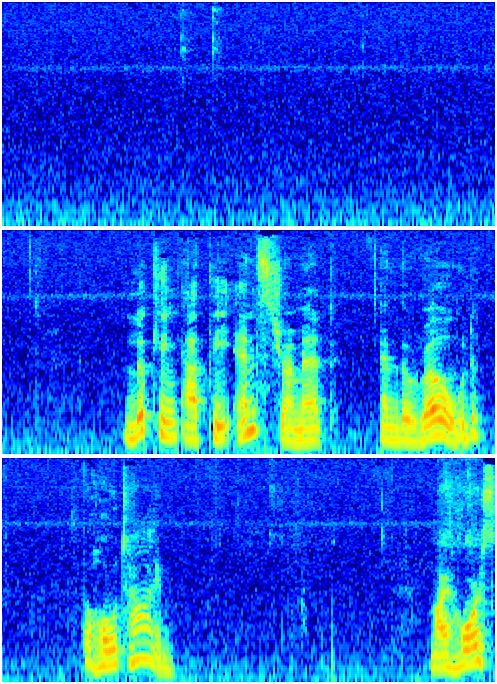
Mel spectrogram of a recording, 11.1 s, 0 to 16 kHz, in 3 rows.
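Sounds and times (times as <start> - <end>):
faint clicks: 1.3 - 1.7.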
